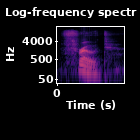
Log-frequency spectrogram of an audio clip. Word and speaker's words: throat: okay and number 59 right there is our throat throat so it's like that the first word this one is the trickiest pronunciation in english which is and then you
